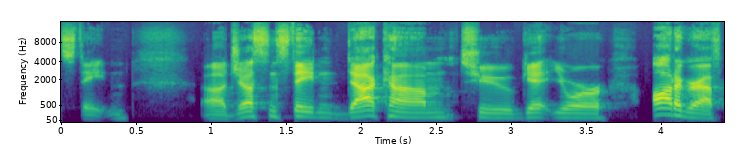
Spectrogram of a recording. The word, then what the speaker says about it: Staten: It's like Staten Island, but we pronounce it Staten.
